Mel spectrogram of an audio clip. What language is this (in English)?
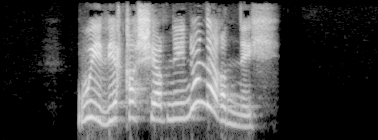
Kabyle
